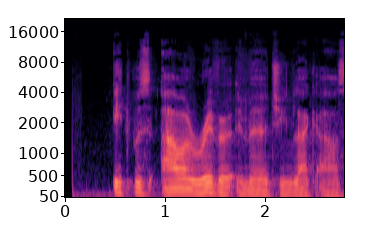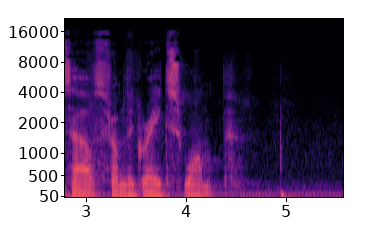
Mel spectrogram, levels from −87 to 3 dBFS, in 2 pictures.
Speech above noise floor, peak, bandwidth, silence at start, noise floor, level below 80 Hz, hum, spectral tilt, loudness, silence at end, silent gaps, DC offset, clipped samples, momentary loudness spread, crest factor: 27 dB; -8 dBFS; 16 kHz; 0.05 s; -54 dBFS; -44 dBFS; none; -5.5 dB/octave; -27 LUFS; 0.55 s; none; under 0.1%; under 0.1%; 21 LU; 20 dB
